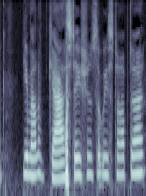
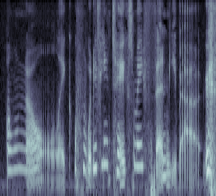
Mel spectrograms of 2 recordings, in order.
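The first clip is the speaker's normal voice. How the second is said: whispered mock fear; mock panic; 6 semitones higher, slower than usual. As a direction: fake scared whisper. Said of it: "then you're instantly".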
